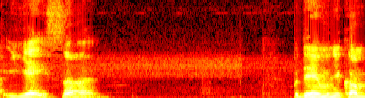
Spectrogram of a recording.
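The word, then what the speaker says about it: Ἰησοῦν: It starts with the yay sound with the S in the middle. So it's like Iēsoun.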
